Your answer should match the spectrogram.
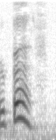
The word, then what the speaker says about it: Beth: "We pronounce this letter Beth," he said.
